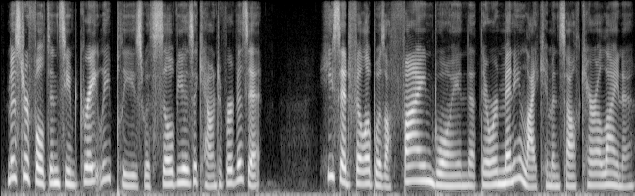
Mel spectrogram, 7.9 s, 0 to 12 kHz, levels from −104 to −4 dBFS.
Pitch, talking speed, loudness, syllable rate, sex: 220 Hz, 210 wpm, -18 LUFS, 6.0 syllables/s, female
